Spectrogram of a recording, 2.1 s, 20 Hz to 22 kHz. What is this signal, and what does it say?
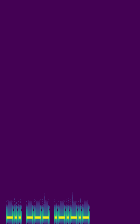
Morse code, heard as a keyed tone, about 40 wpm, 700 Hz. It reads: DO.
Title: Sentences from Top 600 Words 40wpm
